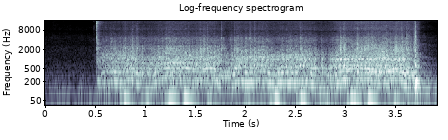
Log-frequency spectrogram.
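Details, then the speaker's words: Late-1960s Ford Thunderbird with 428 V8, sitting about 30 years: slow, labored cranking in heavy uneven pulses for about three seconds, engine never fires; weak starter, battery running down, starter possibly burned up (suspected, not confirmed). "Oh, that starter, did you hear it? The finger turned red. Yeah, it didn't last very long, did it?"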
